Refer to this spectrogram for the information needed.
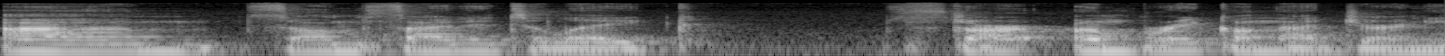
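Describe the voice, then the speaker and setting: A woman speaks over noticeable background noise. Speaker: mommy vlogger. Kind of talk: casual vlog talk. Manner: hesitant, many fillers.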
